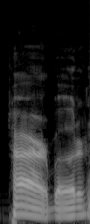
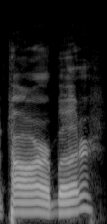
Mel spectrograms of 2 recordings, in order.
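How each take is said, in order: First: "Tire" said as tie-er, two beats; "Tire butter" with a full long "tire"; tire, corrected. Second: "tar" said like tar, a short flat ah; "tar butter" with "tar" rhyming with car; tar, a slip. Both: Real, not acted. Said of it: "not tar".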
